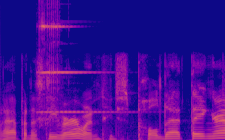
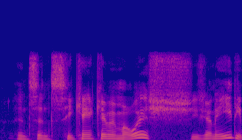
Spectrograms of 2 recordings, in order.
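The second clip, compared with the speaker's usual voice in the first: ordinary delivery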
